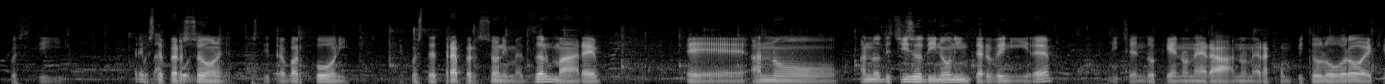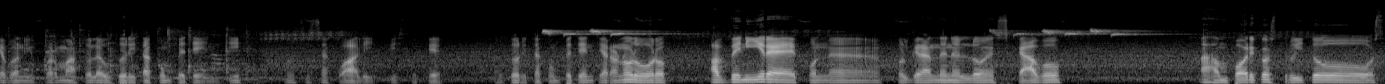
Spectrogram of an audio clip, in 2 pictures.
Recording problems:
animal sounds; noticeable; throughout; 15 dB below the speech

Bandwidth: 14.5 kHz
